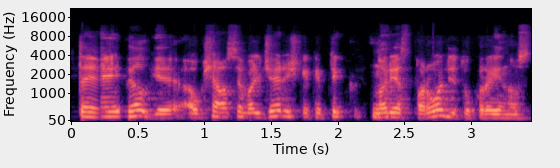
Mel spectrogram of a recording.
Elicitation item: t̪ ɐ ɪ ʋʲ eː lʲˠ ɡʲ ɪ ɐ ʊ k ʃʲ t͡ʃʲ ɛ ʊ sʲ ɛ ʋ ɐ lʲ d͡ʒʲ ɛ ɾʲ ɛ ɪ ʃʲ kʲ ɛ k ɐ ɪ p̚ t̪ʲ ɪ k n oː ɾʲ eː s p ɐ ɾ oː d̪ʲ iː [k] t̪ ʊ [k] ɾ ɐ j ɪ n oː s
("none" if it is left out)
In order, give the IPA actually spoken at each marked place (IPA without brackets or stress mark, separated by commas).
none, k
